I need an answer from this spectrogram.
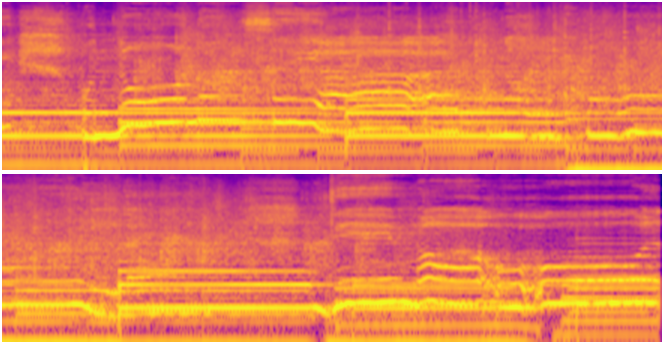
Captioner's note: applause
